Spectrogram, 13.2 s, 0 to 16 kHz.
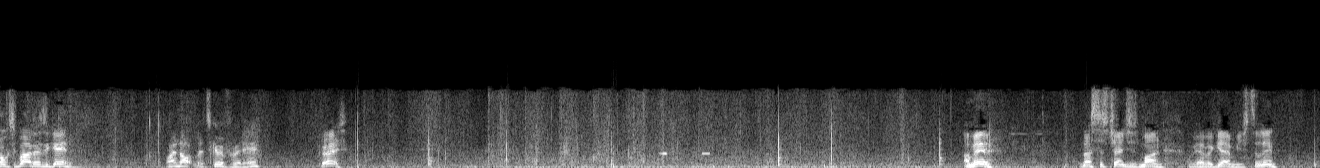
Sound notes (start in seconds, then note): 6.5 beeping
